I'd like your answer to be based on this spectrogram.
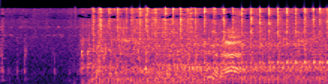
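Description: A small engine catches suddenly after a moment of quiet and settles into a steady, rough, near idle, with someone speaking briefly over it.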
